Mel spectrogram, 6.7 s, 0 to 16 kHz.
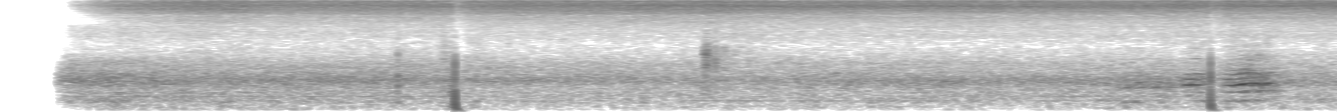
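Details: Lexus LS460 with direct injection idling steadily, broken by occasional sharp pops: misfire from a faulty GDI fuel injector.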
